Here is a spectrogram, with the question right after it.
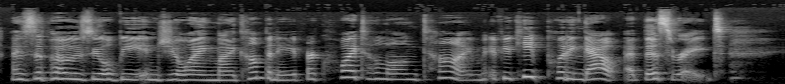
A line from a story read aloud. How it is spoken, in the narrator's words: he chuckled to himself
